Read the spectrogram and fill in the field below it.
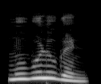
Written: ಮುಗುಳುಗಣ್

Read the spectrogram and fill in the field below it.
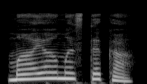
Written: ಮಾಯಾಮಸ್ತಕ

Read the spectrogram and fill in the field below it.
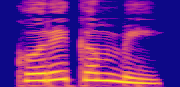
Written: ಕೊರೆಕಂಬಿ

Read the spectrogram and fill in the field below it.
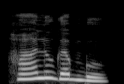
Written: ಹುಲ್ಲುಗಾಬು

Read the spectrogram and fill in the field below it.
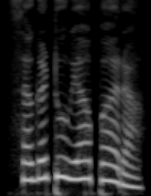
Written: ಸಗಟುವ್ಯಾಪಾರ

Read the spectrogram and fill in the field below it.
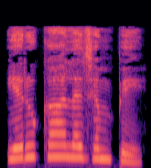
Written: ಎರುಕಾಲಝಂಪೆ

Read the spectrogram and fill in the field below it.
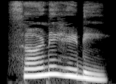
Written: ಸುಣ್ಣಹೊಡೆ

